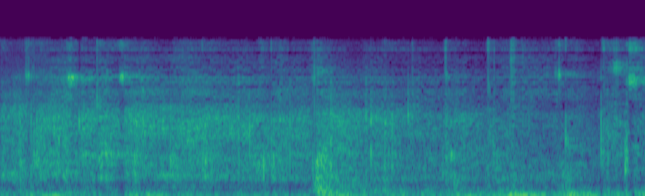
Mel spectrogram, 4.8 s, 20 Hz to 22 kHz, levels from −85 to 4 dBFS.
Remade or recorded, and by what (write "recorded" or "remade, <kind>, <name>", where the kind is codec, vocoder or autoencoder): remade, codec, SNAC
